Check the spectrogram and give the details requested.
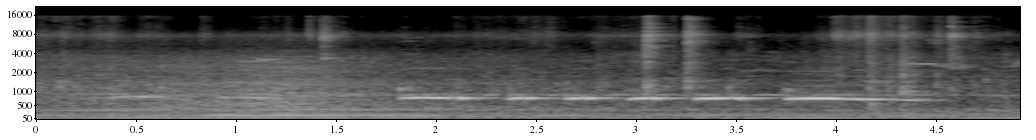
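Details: A contest-quality zebra dove (perkutut) gives a quick run of about seven soft, mellow cooing notes on a steady low pitch, with faint background hiss.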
